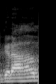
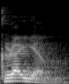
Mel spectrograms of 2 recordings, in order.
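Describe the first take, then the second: First: The middle 'h' is pronounced, as 'Gra-ham'. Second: The 'h' is silent, as 'Gray-um'. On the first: The speaker calls it wrong. "इसका उच्चारण ग्राहम नहीं है" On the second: The speaker calls it right. "ये एच silent है"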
